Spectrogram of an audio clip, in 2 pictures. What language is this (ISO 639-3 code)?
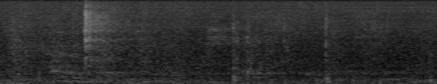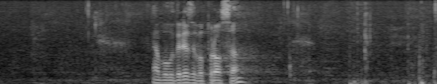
bul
